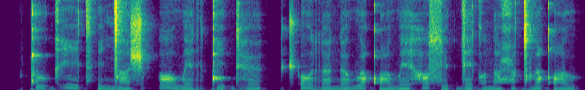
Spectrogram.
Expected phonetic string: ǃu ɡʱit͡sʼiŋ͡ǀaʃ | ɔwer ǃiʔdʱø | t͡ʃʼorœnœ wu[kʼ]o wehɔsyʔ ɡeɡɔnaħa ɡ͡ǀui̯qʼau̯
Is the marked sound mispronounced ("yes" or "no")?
yes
